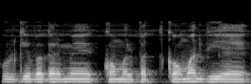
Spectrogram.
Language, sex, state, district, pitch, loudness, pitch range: Hindi, male, Jharkhand, Deoghar, 125 Hz, -16 LUFS, 120-125 Hz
